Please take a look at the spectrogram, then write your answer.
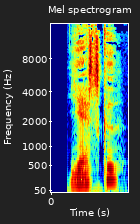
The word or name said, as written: jasket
